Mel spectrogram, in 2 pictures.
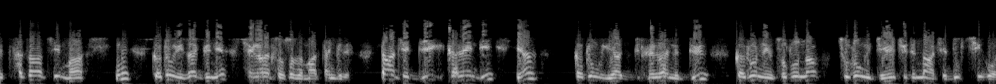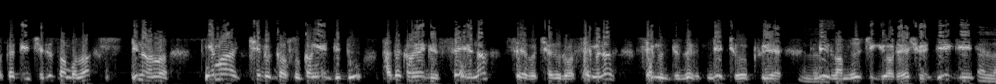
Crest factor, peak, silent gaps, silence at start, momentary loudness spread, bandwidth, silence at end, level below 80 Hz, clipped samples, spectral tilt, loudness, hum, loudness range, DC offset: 20 dB; -2 dBFS; none; 0 s; 5 LU; 8.4 kHz; 0 s; -60 dBFS; under 0.1%; -3 dB/octave; -21 LUFS; none; 1 LU; under 0.1%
